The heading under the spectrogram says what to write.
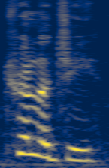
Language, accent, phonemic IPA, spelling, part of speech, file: English, US, /ˈtɹɪləd͡ʒi/, trilogy, noun, En-us-trilogy.ogg
- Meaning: A set of three connected works—usually dramas, literary pieces, films, or musical compositions—all related by theme, characters, or setting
